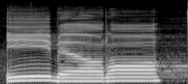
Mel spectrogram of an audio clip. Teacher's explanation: Unzila ila Ibrahima. Huruf ba berharakat sukun kita pantulkan atau kita qalqalahkan.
